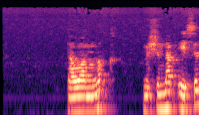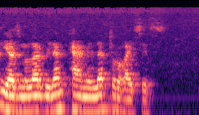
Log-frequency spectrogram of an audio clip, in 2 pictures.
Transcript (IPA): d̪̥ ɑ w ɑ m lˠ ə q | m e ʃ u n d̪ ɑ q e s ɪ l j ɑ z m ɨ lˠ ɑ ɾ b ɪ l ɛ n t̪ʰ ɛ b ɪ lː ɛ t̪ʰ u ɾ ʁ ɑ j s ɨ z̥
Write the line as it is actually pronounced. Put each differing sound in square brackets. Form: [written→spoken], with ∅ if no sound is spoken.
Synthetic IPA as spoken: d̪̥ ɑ w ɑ m lˠ ə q | m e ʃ u n d̪ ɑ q e s ɪ l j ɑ z m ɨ lˠ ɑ ɾ b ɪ l ɛ n t̪ʰ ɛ [b→m] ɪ lː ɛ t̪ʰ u ɾ ʁ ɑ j s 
